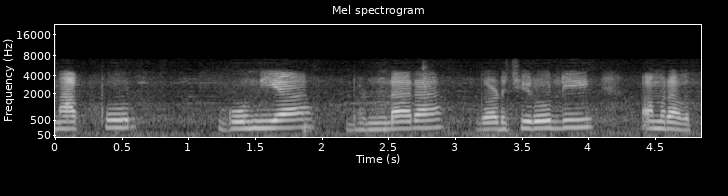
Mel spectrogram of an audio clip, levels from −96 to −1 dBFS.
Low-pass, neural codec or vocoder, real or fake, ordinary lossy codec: 7.2 kHz; vocoder, 44.1 kHz, 128 mel bands, Pupu-Vocoder; fake; none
